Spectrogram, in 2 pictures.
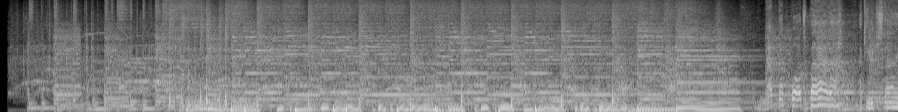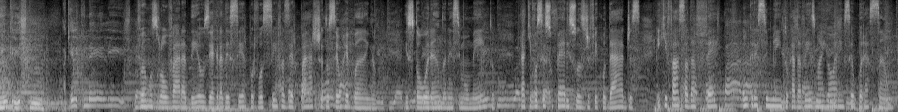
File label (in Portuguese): Otimismo Cunhado Evangelico Feminino; Temas Evangelicos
